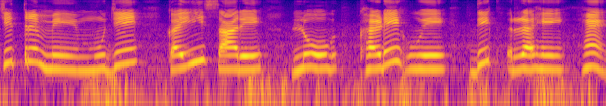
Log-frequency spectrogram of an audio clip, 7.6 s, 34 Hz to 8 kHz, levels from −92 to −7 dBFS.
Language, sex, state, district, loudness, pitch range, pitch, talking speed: Hindi, female, Madhya Pradesh, Katni, -17 LUFS, 230-295 Hz, 235 Hz, 85 wpm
